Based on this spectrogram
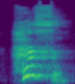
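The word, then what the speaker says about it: हँस: और यहां चंद्र बिंदी का प्रयोग होता है हंस, जिसका मतलब होता है हंसना, जो कि एक क्रिया है।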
